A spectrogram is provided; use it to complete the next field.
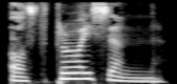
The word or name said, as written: ostpreussen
